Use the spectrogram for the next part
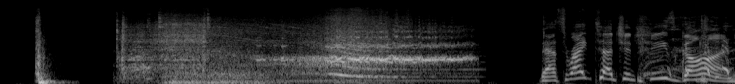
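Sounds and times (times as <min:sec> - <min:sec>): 
sharp thud: 0:00.4 - 0:00.8
car engine roaring off: 0:01.2 - 0:04.8
car tires screeching: 0:01.2 - 0:04.9
speech: 0:05.4 - 0:07.3.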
